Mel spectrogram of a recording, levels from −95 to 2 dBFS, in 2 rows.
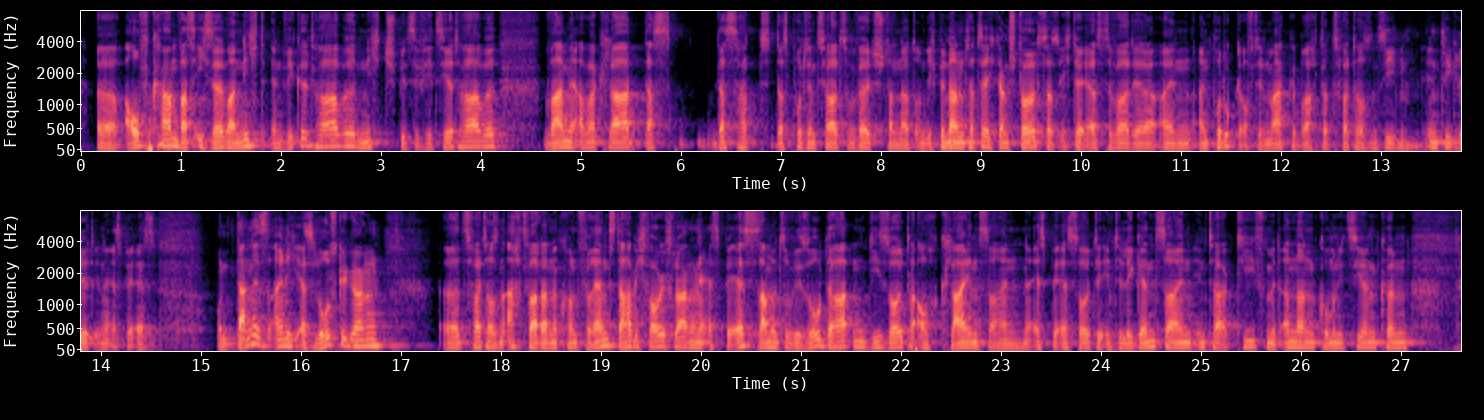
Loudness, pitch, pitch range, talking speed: -26 LUFS, 100 Hz, 95-110 Hz, 180 wpm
